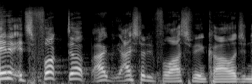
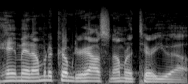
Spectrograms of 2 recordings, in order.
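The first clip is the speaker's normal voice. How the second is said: mock menacing, put-on threatening tone; 2 semitones higher than usual. Speaker retells a prank caller threatening an angry victim, imitating a prank caller's threats. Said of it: "he would be like".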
